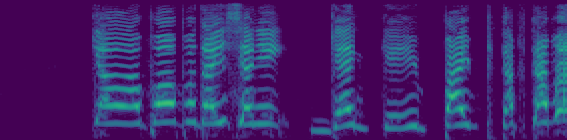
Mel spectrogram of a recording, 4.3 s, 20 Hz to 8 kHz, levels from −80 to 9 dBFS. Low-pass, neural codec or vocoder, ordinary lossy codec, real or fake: 7.2 kHz; none; none; real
